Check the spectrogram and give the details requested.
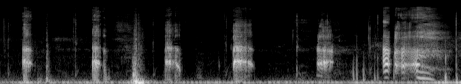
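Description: A run of short, low, throaty gulping bursts, about seven in under five seconds, consistent with repeated burping.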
